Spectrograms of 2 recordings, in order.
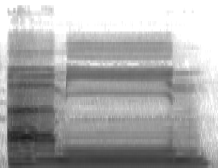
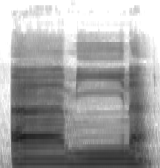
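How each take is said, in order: First: The word ends on a bare n, long vowel before. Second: The final n is followed by a short a vowel. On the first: The reader stops at this word. "ketika kita berhenti di situ atau waqaf, maka nun ... dibaca menjadi sukun" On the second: The reading continues without stopping. "asalnya amina"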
